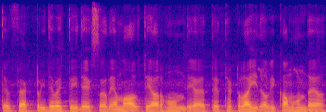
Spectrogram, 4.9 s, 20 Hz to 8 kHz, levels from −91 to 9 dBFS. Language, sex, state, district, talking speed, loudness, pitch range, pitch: Punjabi, male, Punjab, Kapurthala, 245 wpm, -18 LUFS, 110-115 Hz, 115 Hz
